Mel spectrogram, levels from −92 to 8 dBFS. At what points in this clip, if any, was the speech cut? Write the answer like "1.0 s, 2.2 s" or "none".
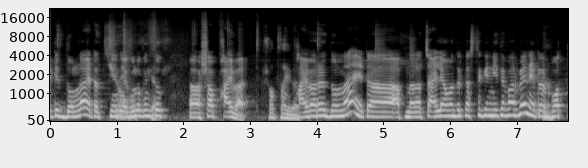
none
